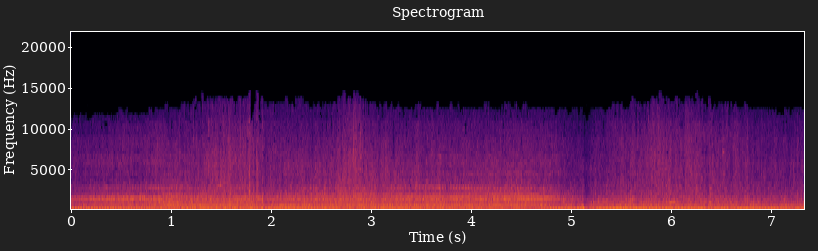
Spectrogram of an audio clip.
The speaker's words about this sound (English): More trails could lead to more ATV sales, Walter says, and more ATVs could lead to an increased demand for still more trails. And in the years ahead, that can make this sound more common.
